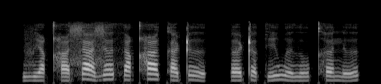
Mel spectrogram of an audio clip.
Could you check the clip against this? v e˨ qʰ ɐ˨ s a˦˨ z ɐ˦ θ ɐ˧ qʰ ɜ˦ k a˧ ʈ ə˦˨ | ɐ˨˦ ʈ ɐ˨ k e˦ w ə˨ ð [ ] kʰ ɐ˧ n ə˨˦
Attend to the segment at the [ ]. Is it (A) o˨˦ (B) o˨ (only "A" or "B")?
A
